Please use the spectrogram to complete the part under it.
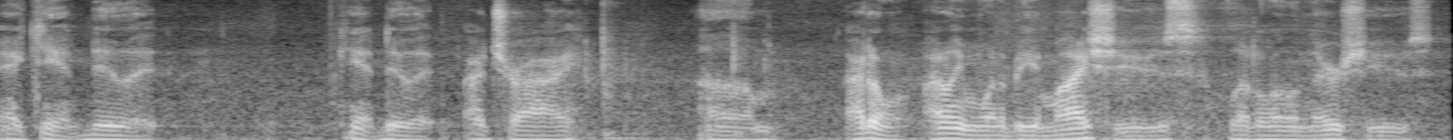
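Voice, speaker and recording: Raspy-voiced male police sergeant, bright edgy tone, halting delivery, faint noise behind. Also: low-pitched, fairly even intonation. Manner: halting, many ums and restarts. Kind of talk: emotional interview answers.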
